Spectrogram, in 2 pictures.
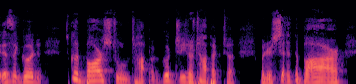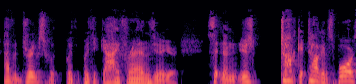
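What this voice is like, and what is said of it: Imitates another person's accent. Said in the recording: “What's the Jimmy Cagney accent for?”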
